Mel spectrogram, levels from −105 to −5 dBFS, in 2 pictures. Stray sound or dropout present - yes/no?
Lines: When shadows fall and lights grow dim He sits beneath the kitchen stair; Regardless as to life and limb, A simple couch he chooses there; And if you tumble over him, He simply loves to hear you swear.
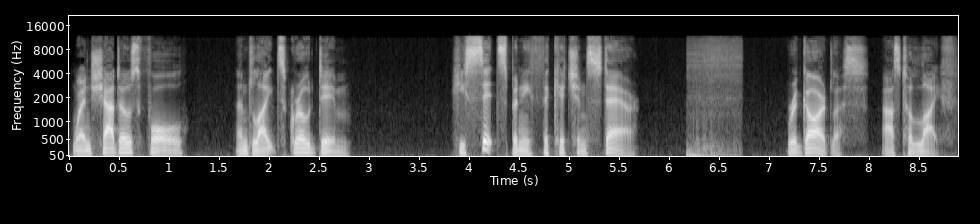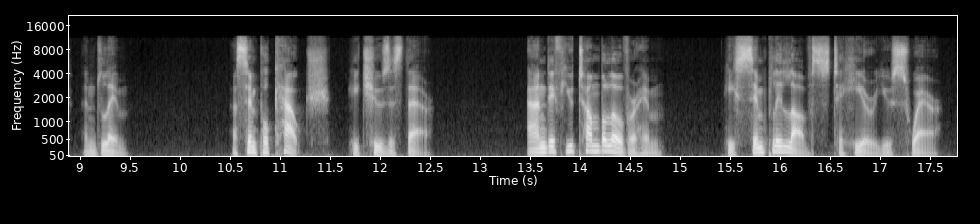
yes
